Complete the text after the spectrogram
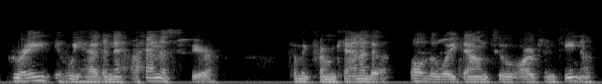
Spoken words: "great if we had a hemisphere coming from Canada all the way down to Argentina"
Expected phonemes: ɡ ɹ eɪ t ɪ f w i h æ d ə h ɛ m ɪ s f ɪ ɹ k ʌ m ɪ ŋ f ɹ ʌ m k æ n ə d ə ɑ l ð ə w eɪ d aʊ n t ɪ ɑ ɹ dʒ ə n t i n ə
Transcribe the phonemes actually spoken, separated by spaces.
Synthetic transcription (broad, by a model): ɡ ɹ eɪ t ɪ f w i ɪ d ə h ɛ m ɪ s f ɪ ɹ k ʌ m ɪ ŋ f ɹ ʌ m k æ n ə d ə ɑ l ð ə w eɪ d aʊ n t ɪ ɑ ɹ dʒ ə n t i n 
